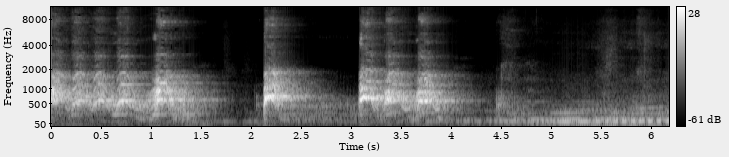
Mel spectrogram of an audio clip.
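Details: Angry mother dog barking loudly at her newborn puppies; a run of rapid, rough barks, then single harsh barks at about two and three seconds, fading into a low rumbling noise.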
